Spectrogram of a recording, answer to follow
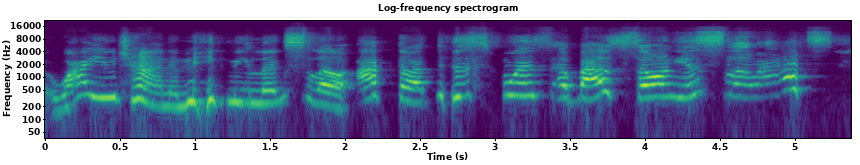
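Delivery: high, loud, breaking into laughter; laughing mock complaint. Host voicing a viewer's joke complaint, cracking up. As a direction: read the complaint through rising laughter.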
